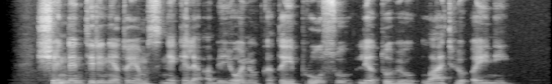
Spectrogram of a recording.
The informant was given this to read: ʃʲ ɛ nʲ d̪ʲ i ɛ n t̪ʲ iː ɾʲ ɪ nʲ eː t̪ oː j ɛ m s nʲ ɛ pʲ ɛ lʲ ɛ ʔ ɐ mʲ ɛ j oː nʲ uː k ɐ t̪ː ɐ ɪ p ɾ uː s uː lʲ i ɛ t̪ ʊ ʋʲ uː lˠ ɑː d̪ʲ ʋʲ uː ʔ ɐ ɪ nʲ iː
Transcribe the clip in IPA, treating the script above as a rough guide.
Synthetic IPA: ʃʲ ɛ nʲ d̪ʲ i ɛ n t̪ʲ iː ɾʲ ɪ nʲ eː t̪ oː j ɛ m s nʲ ɛ kʲ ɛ lʲ ɛ ʔ ɐ bʲ ɛ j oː nʲ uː k ɐ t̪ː ɐ ɪ p ɾ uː s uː lʲ i ɛ t̪ ʊ ʋʲ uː lˠ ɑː t̪ʲ ʋʲ uː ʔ ɐ ɪ nʲ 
